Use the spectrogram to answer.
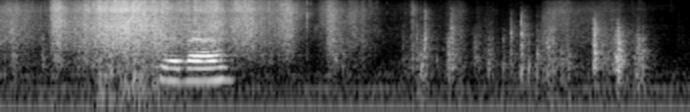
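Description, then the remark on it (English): Crinkling and rustling of a Christmas-themed paper gift bag being handled and opened, with a brief voiced sound partway through and bursts of crackly rustle continuing afterward. “This is, just for all our listeners, this is a Christmas-looking theme bag. It's a Christmas bag.”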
